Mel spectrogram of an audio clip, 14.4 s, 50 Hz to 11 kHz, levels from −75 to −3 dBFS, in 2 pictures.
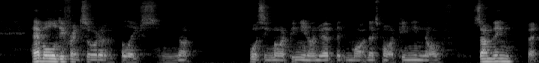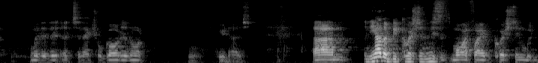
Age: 30-49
